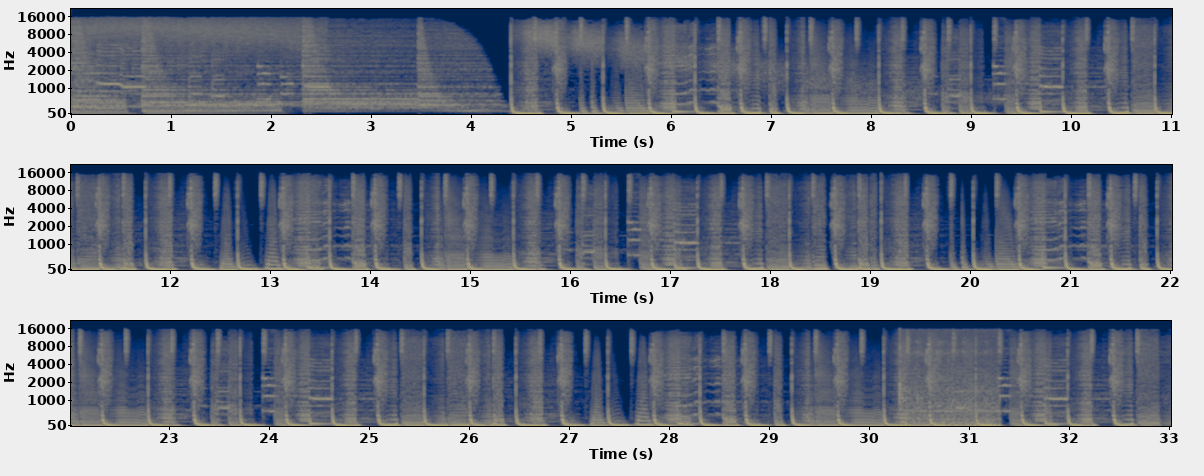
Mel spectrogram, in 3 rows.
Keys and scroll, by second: 2.2 s.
